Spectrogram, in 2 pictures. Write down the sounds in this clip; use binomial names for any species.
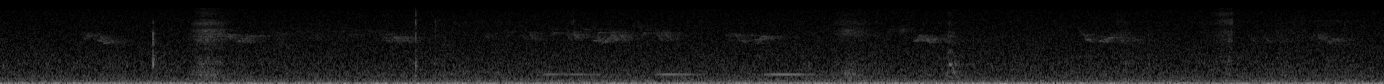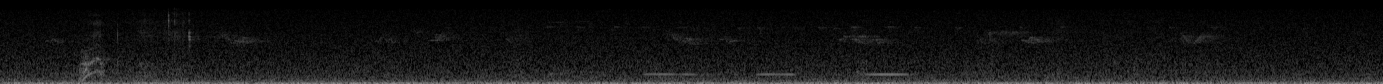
Vireo olivaceus, Seiurus aurocapilla, Zenaida macroura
